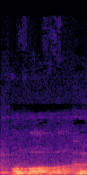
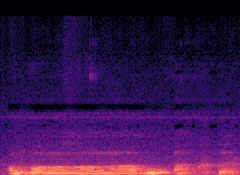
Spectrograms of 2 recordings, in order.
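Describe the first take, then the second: First: "Allahu Akbar" rushed and half-swallowed with a laugh; hurried, mumbled "Allahu Akbar" through a laugh; rushed careless recitation. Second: "Allahu Akbar" drawn out very slowly and low; slow, deliberate "Allahu Akbar", each syllable held; careful slow recitation. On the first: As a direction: toss off "Allahu Akbar" in a quick, slurred mumble. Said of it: "sudah di high". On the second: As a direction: stretch every syllable of "Allahu Akbar" with care. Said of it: "kita harus hati-hati". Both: Shown as a demonstration.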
